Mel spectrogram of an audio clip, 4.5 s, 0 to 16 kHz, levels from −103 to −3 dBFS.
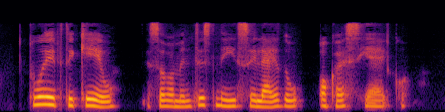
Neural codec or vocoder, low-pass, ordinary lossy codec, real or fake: codec, 16 kHz, 0.8 kbps, ZipCodec; 7.2 kHz; MP3, 48 kbps; fake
